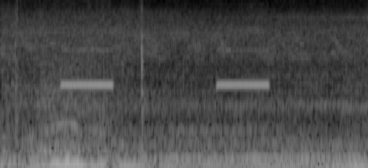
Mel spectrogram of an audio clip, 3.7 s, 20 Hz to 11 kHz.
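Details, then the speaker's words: 1985 Honda Accord 1800, about 62K miles, long unused, first start on fresh fuel: low uneven engine note lurching and stumbling with chime beeps; running rough, old bad fuel still in the system. "yeah she's not happy she's got some garbage for gas in her"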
